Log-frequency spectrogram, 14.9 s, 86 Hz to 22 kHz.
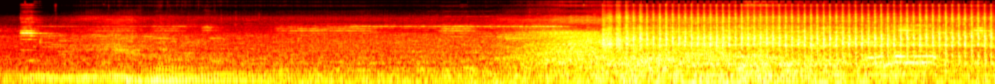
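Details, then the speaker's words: Tata Indigo ECS Dicor diesel, cranking during injector back-leakage test on cylinders 1–3: starter spins fast and evenly for several seconds without catching; hard-starting complaint, no immobilizer in key. "चलिए गाड़ी start कीजिए driver साहब, गाड़ी start कीजिए। गाड़ी round ले रहा है, गाड़ी राउंड ले रहा है।"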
